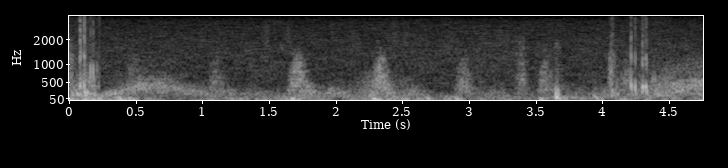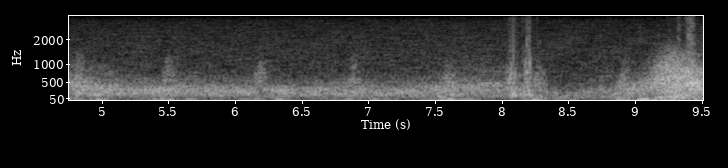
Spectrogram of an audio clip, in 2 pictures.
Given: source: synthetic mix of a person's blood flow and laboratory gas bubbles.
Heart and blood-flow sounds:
Doppler ultrasound of blood flow; subclavian vein
0.01-0.23 s: bubbles
4.04-4.14 s: bubbles
4.19-4.51 s: bubbles
8.03-8.27 s: bubbles
9.24-9.49 s: bubbles
From the record:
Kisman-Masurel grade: 221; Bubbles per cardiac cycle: several, 3 to 8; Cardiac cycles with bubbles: 10 to 50%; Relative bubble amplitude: barely perceptible (0.100 to 0.250); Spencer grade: 2 (many but less than half of the cardiac periods contain bubble signals, singularly or in groups); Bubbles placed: anywhere in the cardiac cycle

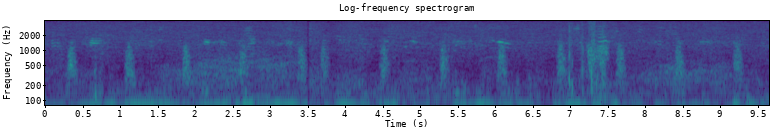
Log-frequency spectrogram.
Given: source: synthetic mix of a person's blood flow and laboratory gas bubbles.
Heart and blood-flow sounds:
Doppler ultrasound of blood flow; subclavian vein
6.96-7.06 s: bubbles
7.13-7.52 s: bubbles
From the record:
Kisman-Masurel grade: 213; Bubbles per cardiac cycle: several, 3 to 8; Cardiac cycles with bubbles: 1 to 10%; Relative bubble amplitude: loud (0.450 to 0.775); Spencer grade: 1 (occasional bubble signal discernible with the cardiac motion signal, with majority of cardiac periods free of bubbles); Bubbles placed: anywhere in the cardiac cycle

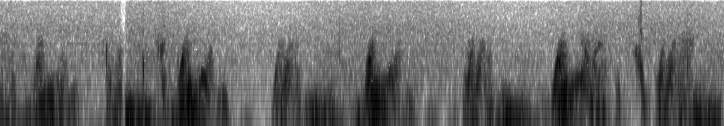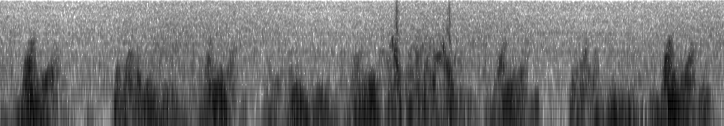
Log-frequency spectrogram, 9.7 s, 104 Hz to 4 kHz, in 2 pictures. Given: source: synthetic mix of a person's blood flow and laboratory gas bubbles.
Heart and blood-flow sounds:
Doppler ultrasound of blood flow; precordium
0.00-0.12 s: bubbles
0.68-0.83 s: bubbles
0.92-1.00 s: bubbles
1.03-1.17 s: bubbles
3.87-4.15 s: bubbles
4.22-4.34 s: bubbles
4.54-4.63 s: bubbles
7.38-7.92 s: bubbles
From the record:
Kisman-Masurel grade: 221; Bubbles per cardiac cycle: several, 3 to 8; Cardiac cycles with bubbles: 10 to 50%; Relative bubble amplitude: barely perceptible (0.100 to 0.250); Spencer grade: 2 (many but less than half of the cardiac periods contain bubble signals, singularly or in groups); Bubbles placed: only in the low amplitude regions of the cardiac cycle

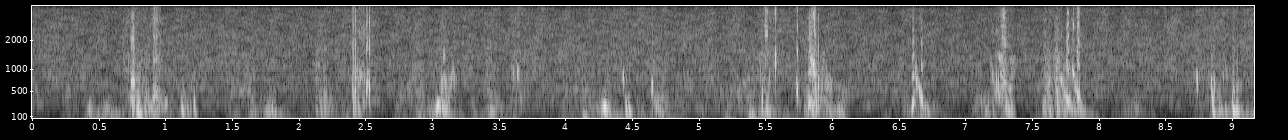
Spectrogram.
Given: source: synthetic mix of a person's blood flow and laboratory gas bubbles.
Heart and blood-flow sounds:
Doppler ultrasound of blood flow; precordium
0.00-0.06 s: bubbles
0.67-1.01 s: bubbles
1.09-1.25 s: bubbles
2.12-2.22 s: bubbles
2.37-2.57 s: bubbles
3.04-3.20 s: bubbles
3.58-3.75 s: bubbles
4.40-4.53 s: bubbles
4.61-4.69 s: bubbles
5.44-5.61 s: bubbles
5.69-6.14 s: bubbles
6.58-6.75 s: bubbles
7.12-7.38 s: bubbles
7.56-7.90 s: bubbles
8.70-8.78 s: bubbles
8.81-9.09 s: bubbles
From the record:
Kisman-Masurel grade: 243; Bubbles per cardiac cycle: several, 3 to 8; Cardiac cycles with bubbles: 100%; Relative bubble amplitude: loud (0.450 to 0.775); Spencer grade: 3 (all of the cardiac periods contain showers or single bubble signals, but not dominating or overriding the cardiac motion signals); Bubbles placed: anywhere in the cardiac cycle

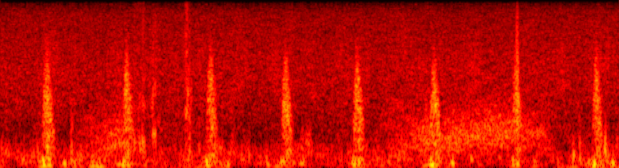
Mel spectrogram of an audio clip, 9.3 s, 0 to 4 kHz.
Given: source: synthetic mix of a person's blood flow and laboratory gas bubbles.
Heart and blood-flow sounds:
Doppler ultrasound of blood flow; subclavian vein
1.99-2.19 s: bubbles
2.26-2.51 s: bubbles
2.76-2.88 s: bubbles
From the record:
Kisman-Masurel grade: 211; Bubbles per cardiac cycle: several, 3 to 8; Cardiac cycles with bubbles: 1 to 10%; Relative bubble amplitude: barely perceptible (0.100 to 0.250); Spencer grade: 1 (occasional bubble signal discernible with the cardiac motion signal, with majority of cardiac periods free of bubbles); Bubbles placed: anywhere in the cardiac cycle

